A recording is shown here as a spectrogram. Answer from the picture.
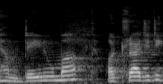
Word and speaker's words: denouement: देखिए pronunciation देखिएगा क्योंकि most of them are Greek और Latin terms, तो देखिएगा उसको बोलते हैं हम denouement.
